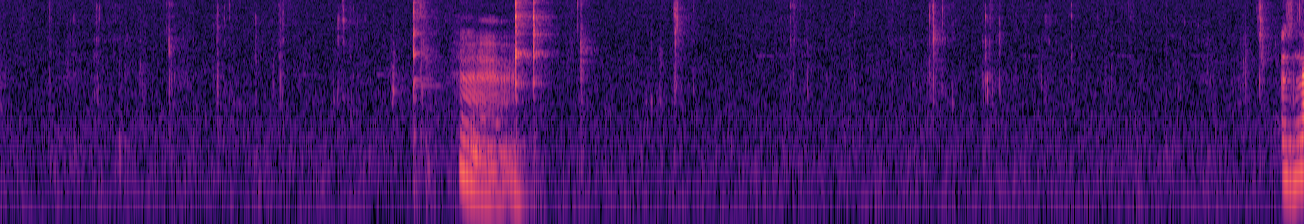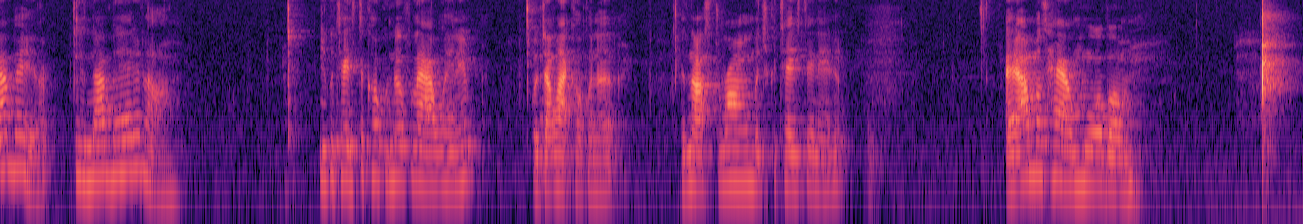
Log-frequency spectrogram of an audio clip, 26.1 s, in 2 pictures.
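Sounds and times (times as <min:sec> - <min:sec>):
quiet chewing: 0:00.4 - 0:04.6, 0:05.2 - 0:07.0, 0:07.6 - 0:12.8
person humming: 0:04.6 - 0:05.2.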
